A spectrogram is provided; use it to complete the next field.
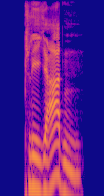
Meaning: Pleiades, Messier 45 (star cluster)
- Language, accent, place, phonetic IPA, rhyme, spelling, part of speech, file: German, Germany, Berlin, [pleˈjaːdn̩], -aːdn̩, Plejaden, proper noun, De-Plejaden.ogg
